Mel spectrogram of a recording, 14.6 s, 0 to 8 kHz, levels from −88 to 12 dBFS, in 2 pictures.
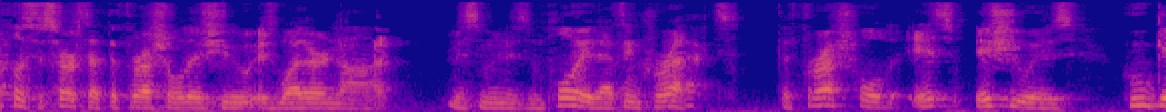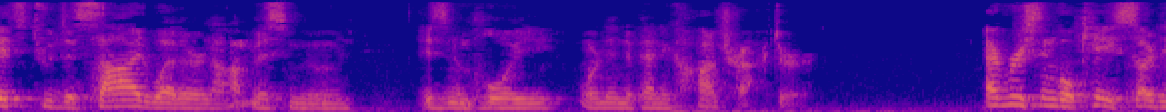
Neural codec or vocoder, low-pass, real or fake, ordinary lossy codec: none; 7.2 kHz; real; AAC, 32 kbps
